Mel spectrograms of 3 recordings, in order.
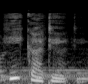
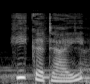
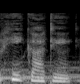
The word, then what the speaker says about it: Hecate: say it heat or heti without stressing the middle syllable but in ancient times her name was pronounced like this with stress on the middle syllable heatai or hiti practice saying it out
